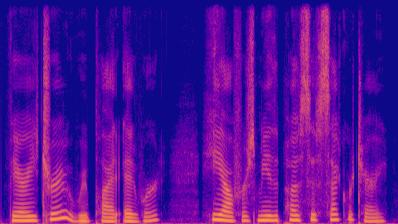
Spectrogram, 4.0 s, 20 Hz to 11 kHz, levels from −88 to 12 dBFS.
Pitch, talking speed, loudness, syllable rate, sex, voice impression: 220 Hz, 165 wpm, -18 LUFS, 5.3 syllables/s, female, feminine, young, slightly weak, clear, slightly cute, refreshing, slightly sweet, slightly lively, kind, slightly modest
